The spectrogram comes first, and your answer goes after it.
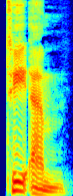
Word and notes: tm: British English

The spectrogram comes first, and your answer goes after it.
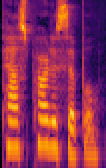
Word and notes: past participle: American English

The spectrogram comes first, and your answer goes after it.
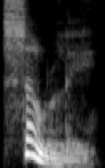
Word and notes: solely: British English

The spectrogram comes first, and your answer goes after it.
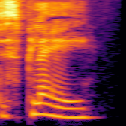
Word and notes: display: British English

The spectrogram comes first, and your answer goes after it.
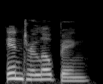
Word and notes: interloping: British English

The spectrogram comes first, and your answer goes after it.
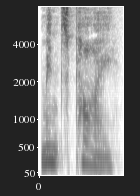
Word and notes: mince pie: British English

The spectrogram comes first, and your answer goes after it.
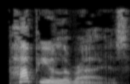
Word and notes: popularise: British English

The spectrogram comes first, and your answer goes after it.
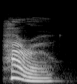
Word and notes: harrow: British English

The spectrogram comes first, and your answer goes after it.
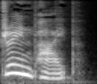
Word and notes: drainpipe: British English

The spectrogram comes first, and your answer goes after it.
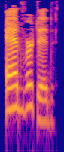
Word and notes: adverted: British English

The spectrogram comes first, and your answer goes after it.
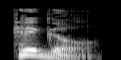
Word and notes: higgle: British English

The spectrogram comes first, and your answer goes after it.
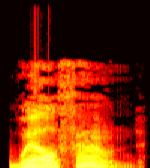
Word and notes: well-found: British English

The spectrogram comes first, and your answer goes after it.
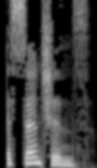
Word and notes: ascensions: British English

